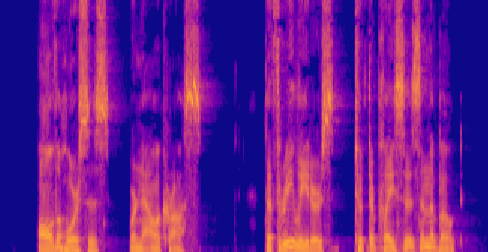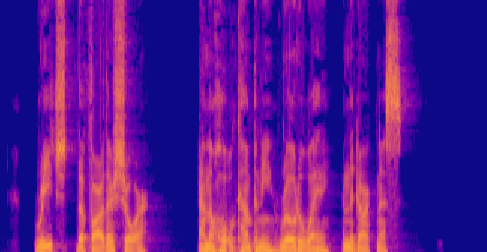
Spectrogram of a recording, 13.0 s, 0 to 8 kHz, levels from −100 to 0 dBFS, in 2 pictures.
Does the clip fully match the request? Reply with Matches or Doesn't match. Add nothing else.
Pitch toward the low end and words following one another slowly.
Matches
